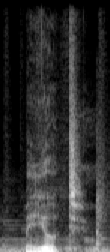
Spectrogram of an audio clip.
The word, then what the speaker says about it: Mayotte: of Mozambique uh called mayote I think that's how you pronounce it m a yo tte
